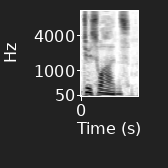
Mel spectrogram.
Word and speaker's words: Tussauds: It's Tussauds. JBC is pronounced Tussauds.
